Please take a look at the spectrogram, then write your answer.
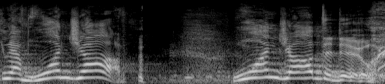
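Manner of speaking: slow, high, drawn-out exasperated yell. Retold or imitated. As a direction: spell it out to an incompetent worker. Losing my mind at ramp agent.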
